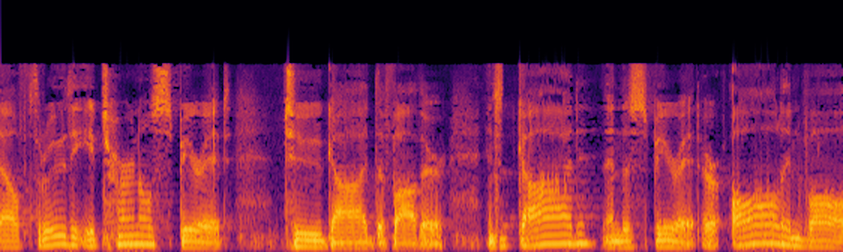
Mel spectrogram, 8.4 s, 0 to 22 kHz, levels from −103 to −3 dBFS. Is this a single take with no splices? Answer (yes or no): no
